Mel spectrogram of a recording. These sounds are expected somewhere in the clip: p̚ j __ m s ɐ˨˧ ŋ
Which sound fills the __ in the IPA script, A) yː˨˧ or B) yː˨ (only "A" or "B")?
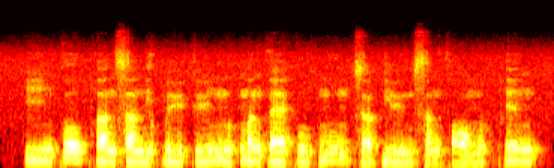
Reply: A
